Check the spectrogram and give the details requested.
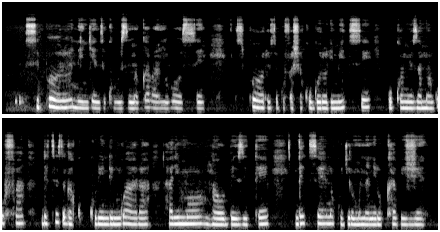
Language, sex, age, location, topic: Kinyarwanda, female, 18-24, Kigali, health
